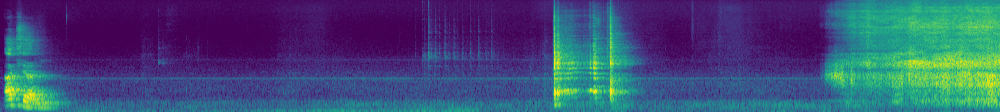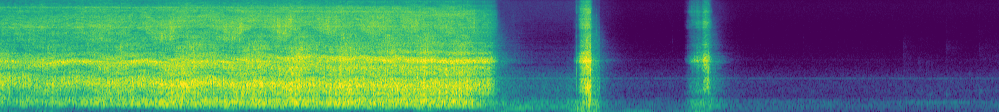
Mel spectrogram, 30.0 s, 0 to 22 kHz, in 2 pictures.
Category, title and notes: Sound effects > Objects / House appliances
Serving Strawberries and Whipped Cream and Eating from the Cup 1
Someone fills a dessert cup with strawberries, then tops it off with whipped cream from a can and then proceeds to eat straight from the cup, making animalistic noises.
Cream, Eating, Gastronomy, Whipped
